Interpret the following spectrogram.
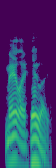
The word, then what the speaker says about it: Mele: I think you've told me like Melee, melee.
